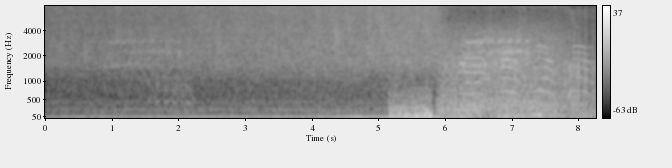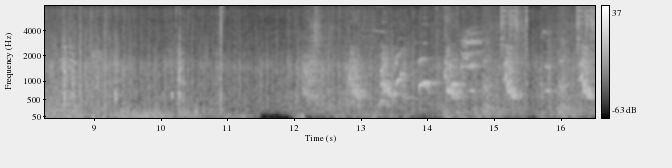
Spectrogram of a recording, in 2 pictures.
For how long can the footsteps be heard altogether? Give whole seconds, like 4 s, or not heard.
not heard.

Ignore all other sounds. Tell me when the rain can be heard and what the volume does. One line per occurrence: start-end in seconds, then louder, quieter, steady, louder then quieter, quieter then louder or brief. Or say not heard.
0.0-16.4 louder then quieter.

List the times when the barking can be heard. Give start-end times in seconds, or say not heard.
12.1-16.4.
